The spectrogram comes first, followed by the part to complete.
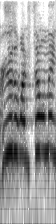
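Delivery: harsh, shrill, very high, abrasive shouting. Retelling a man who charged up to the speaker while filming, imitating a man yelling abrasively. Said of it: "really abrasive and like yelling".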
